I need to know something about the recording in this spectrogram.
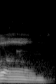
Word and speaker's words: Om: chalkboard and it's got 40 O's across it and 10 M's across it, right? 40 O's, 10 M's. We're just pronouncing that word. Om, right? Most of your exhalation is given over to the O part.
